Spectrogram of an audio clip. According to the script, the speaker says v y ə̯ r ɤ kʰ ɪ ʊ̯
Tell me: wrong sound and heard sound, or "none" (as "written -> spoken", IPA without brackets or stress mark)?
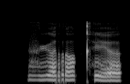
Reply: ʊ̯ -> ə̯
